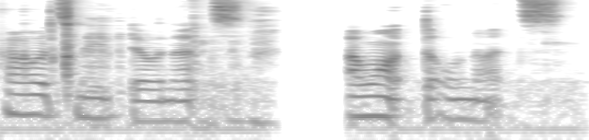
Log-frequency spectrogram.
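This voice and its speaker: A woman's voice: on the low side, fairly even intonation, unhurried, noisy background. A woman streaming from home, chatting casually and swearing freely as she watches videos. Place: indoors at home.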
